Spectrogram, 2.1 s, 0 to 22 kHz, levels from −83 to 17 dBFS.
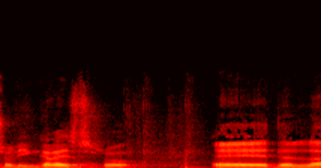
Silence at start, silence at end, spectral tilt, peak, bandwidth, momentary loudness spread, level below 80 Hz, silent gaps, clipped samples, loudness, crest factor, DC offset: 0 s; 0 s; -4.5 dB/octave; -14 dBFS; 12 kHz; 10 LU; -54 dBFS; none; under 0.1%; -29 LUFS; 16 dB; under 0.1%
